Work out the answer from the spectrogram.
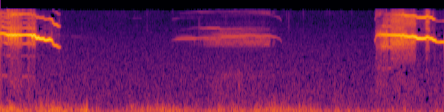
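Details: Nesting female snowy owl, Arctic ground nest: a loud, shrill whistle that wavers and drops at its end, a quieter distant whistle in the middle, then another loud wavering whistle, over quiet background.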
